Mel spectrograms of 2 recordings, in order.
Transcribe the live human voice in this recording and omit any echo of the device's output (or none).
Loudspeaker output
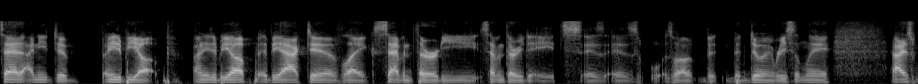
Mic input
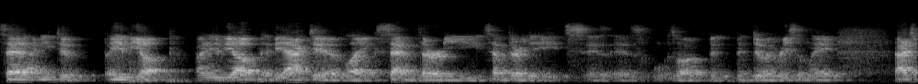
none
